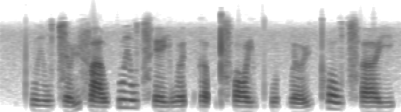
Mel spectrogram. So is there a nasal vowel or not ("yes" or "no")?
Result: no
